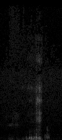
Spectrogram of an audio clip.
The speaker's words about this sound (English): ooh, nice purr.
